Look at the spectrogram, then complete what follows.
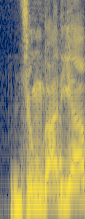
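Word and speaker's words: Dzungaria: ठीक है, क्या कहेंगे उसको हम, या फिर अच्छे से प्रोनाउंसिएशन उसका हो जाएगा, हिंदी वाले टेक्स्ट में किस नाम से लिखा हो। एक सेकंड रुकिएगा। ये हो जाएगा आपका जुंगारिया बेसिन।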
